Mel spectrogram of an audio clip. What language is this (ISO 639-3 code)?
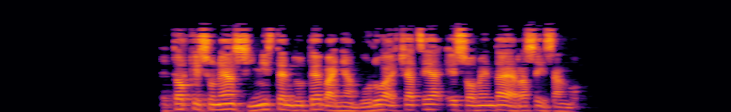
eus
